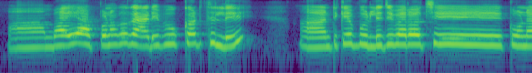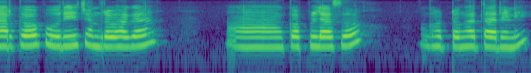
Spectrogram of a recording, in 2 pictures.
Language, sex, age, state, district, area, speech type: Odia, female, 30-45, Odisha, Dhenkanal, rural, spontaneous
